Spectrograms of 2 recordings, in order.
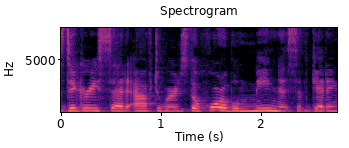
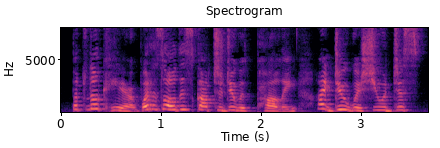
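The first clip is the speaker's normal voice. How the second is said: put-on higher-pitched, insistent boy breaking in; impatient protest; 5 semitones higher than usual. A narrator's reading. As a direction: press urgently for an answer. Boy impatiently demands news of Polly.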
